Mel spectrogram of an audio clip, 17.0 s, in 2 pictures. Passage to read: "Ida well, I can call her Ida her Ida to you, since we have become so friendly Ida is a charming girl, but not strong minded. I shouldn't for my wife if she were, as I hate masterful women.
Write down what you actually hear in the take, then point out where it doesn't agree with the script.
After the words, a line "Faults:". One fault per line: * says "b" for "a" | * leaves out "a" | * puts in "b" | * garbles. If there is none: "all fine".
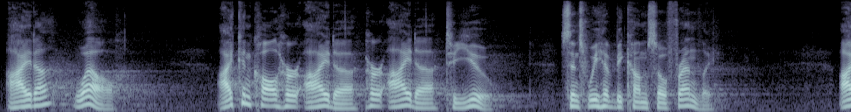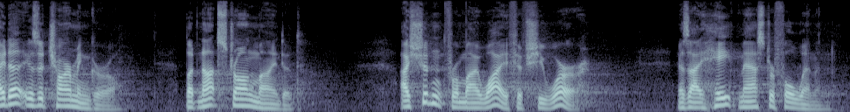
"Ida well, I can call her Ida her Ida to you, since we have become so friendly Ida is a charming girl, but not strong minded. I shouldn't for my wife if she were, as I hate masterful women.
Faults:
all fine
